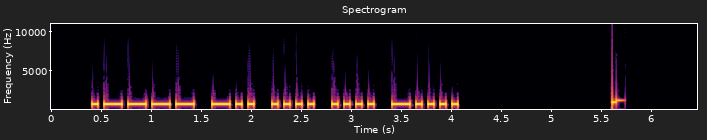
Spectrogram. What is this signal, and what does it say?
Morse code, heard as a keyed tone, about 20 wpm, 700 Hz. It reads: 1DHH6
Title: Five Challenging Letter-Number Combinations 20wpm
